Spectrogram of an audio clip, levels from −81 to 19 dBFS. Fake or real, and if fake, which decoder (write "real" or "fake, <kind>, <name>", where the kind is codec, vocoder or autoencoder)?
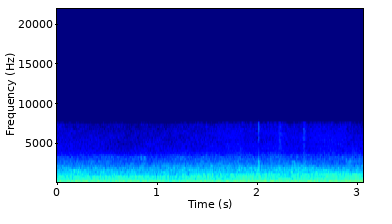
fake, codec, DAC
